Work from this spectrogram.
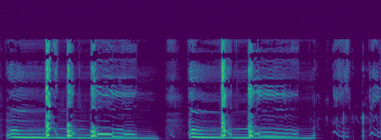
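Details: A male Shorkie, a small pet dog, howls because he misses his owner, giving two long, steady, slightly falling howls of about three seconds each with brief yelping breaks, then a few soft trailing whimpers.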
